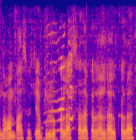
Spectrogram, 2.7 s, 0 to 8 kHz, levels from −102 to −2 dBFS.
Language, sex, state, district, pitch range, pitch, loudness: Bengali, male, West Bengal, Paschim Medinipur, 120-130 Hz, 125 Hz, -29 LUFS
